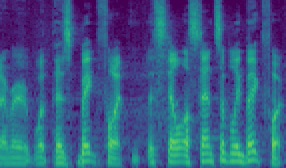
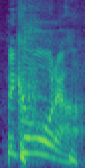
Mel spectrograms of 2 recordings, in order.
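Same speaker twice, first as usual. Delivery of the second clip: high, exclaimed mock Irish accent; fake Irish accent; 12 semitones higher, 3 dB louder than usual. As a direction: burst out with one word in fake Irish. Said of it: "fakes an Irish accent. He goes".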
